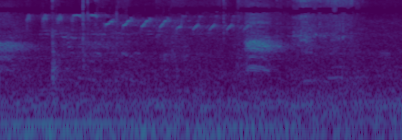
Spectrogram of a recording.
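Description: Birds calling: a rapid run of short high chirps, several a second, and two louder calls about two and a half seconds apart, over a steady low rumble.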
